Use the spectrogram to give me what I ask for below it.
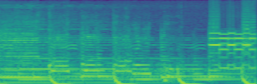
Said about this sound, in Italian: Arriva una telefonata in studio.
